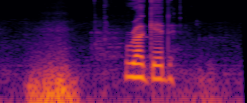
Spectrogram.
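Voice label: "rugged", American English; pronunciations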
